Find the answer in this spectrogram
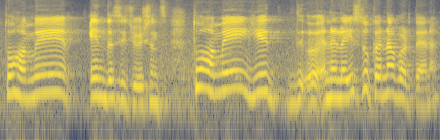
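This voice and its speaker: This podcast guest, an adult parent talking about emotional wellbeing, has a high, animated voice, and there's a little hiss or hum on the recording. She thinks aloud conversationally, drops in English words, and often starts her sentences over.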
